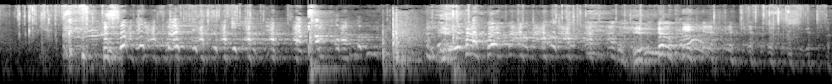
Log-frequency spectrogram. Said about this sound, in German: Guck dir auch, hör doch mal an, wie der Riegel knistert.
